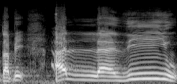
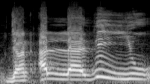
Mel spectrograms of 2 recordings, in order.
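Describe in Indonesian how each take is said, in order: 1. Vokal akhirnya dibaca panjang dan tegas. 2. Vokal akhirnya pendek dan menyatu. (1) "Jadi dikuatkan panjangnya, maksudnya dimadkan, jangan sampai dibaca idgham"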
